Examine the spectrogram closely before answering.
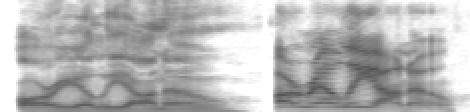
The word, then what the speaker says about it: Aureliano: I hate to keep going on this, but I'm just awful at pronunciation. Aureliano.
